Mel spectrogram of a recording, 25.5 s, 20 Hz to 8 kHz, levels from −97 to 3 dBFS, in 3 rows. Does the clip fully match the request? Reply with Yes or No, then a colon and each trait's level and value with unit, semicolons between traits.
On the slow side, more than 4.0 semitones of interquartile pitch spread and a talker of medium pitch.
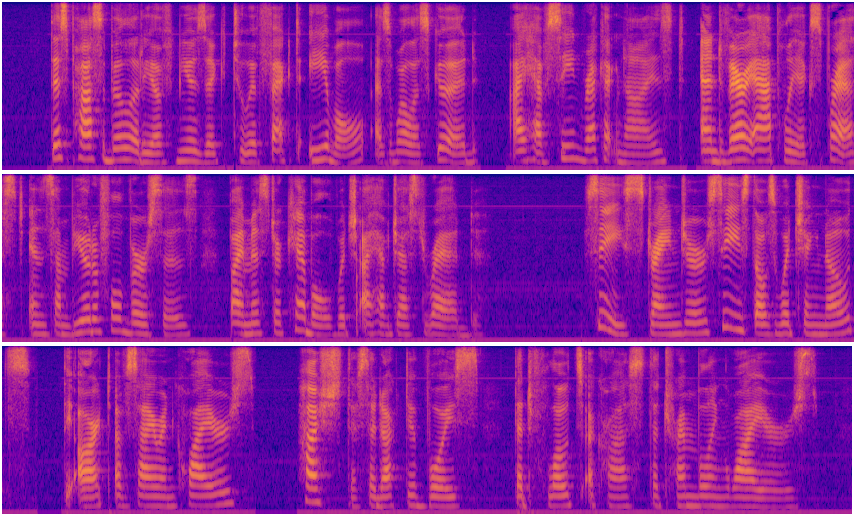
No: slow, 120 wpm; narrow, 2.5 semitones; medium, 170 Hz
